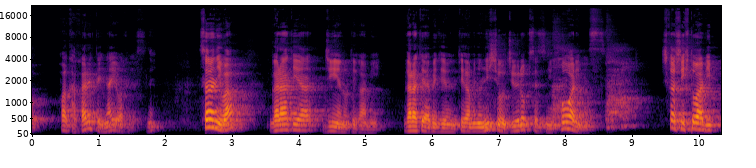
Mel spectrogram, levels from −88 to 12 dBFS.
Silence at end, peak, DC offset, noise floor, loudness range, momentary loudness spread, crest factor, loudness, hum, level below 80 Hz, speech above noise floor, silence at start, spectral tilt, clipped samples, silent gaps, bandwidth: 0 s; -2 dBFS; under 0.1%; -61 dBFS; 4 LU; 20 LU; 20 dB; -21 LUFS; none; -84 dBFS; 40 dB; 0 s; -5.5 dB/octave; under 0.1%; none; 19.5 kHz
